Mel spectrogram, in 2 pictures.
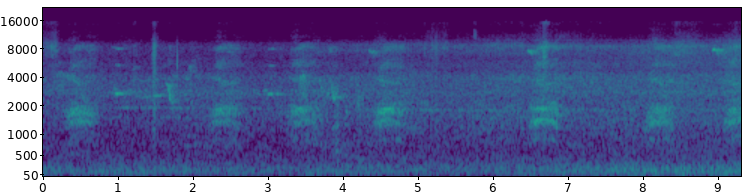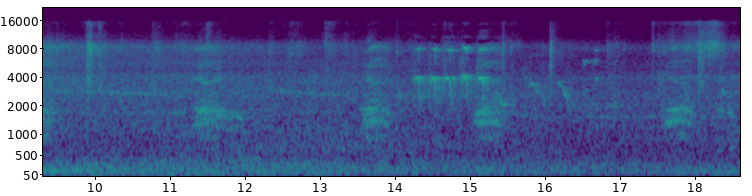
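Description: Short, harsh bird calls repeated about once a second, over a steady low rumble that grows louder in the middle.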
